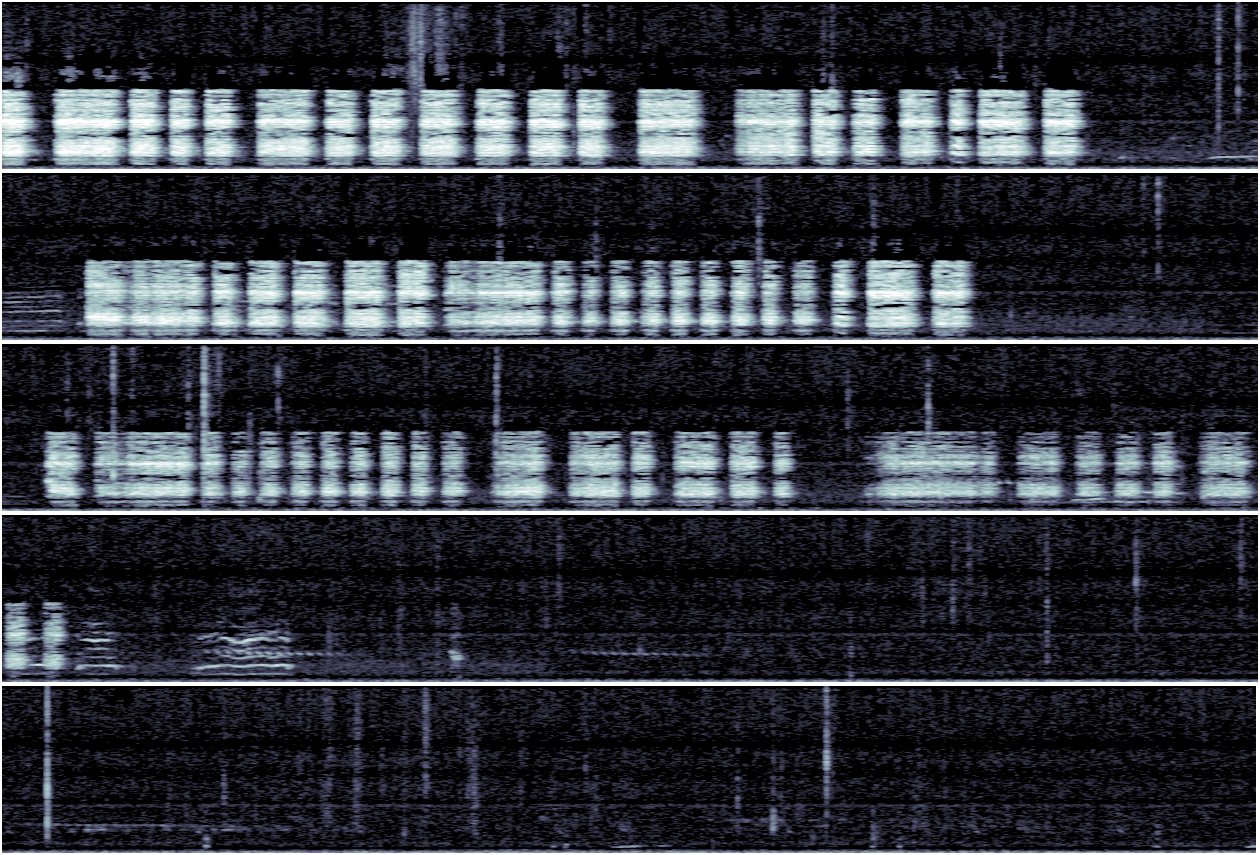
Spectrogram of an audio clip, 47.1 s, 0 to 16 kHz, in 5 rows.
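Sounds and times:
junglefowl clucking calls: 0.0s - 8.5s, 9.1s - 16.8s, 19.1s - 30.6s.

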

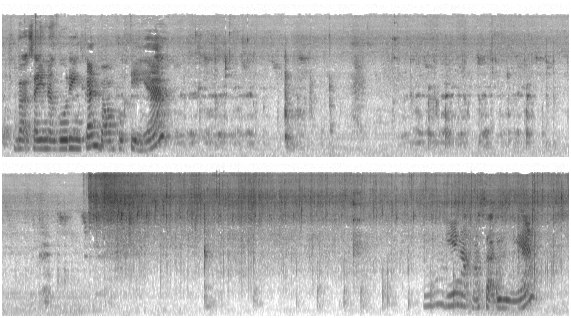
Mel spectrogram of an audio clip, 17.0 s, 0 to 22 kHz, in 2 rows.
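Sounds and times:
garlic sizzling in hot oil: 1.1s - 3.9s, 5.9s - 8.2s, 9.7s - 17.0s
spatula scraping a wok: 1.4s - 9.4s.

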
